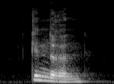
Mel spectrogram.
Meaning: plural of kind
- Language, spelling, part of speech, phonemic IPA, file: Dutch, kinderen, noun, /ˈkɪn.də.rə(n)/, Nl-kinderen.ogg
